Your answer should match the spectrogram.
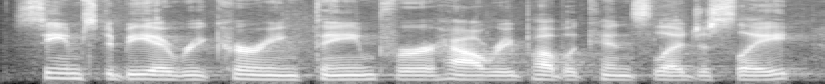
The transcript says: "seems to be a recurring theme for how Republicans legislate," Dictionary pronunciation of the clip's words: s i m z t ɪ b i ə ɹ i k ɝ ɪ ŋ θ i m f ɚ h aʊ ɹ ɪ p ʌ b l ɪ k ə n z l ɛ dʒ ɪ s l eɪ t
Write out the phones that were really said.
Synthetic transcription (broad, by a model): s i m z t ɪ b i ə ɹ i k ɝ ɪ ŋ θ i m f ɚ h aʊ ɹ ɪ p ʌ b l ɪ k ə n z l ɛ dʒ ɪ s l eɪ t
